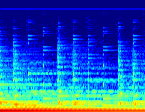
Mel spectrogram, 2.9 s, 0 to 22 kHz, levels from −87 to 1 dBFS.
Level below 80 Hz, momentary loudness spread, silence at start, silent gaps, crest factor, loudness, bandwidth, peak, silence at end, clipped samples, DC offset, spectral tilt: -12 dBFS; 7 LU; 0 s; none; 8 dB; -16 LUFS; 2.3 kHz; -4 dBFS; 0 s; under 0.1%; under 0.1%; -10.5 dB/octave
